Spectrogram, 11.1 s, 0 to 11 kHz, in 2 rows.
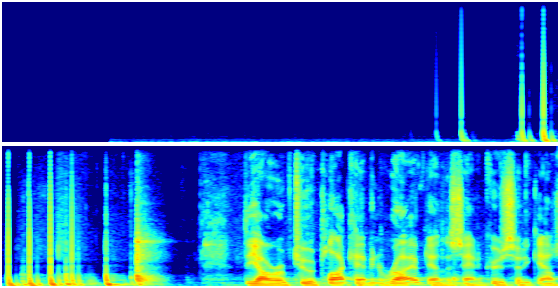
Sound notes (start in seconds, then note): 0.0 silence; 5.2 mic tap; 7.2 gavel tap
